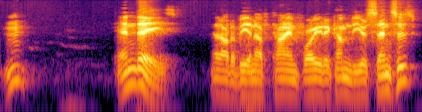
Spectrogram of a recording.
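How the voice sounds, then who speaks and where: A man's voice: on the low side, very animated, normal speed, bright, forceful tone, heavily acted. An actor playing a wry, sarcastic, exasperated man with dry, clipped delivery in an old Hollywood comedy style.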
